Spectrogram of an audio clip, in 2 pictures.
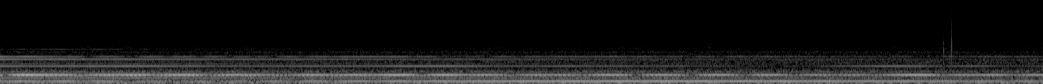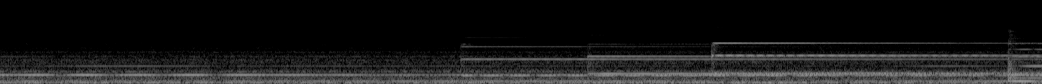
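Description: Tibetan singing bowls ringing on, a long sustained chord whose low tones waver in slow, even beats. About three-quarters of the way through, further bowls come in one after another with higher tones, entering softly without a sharp strike.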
